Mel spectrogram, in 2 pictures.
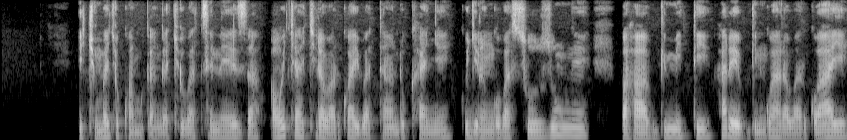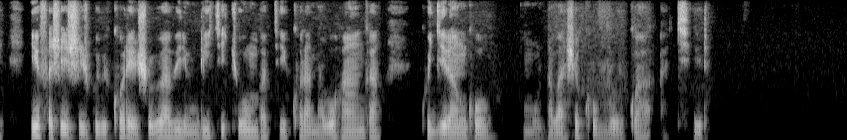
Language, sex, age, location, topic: Kinyarwanda, male, 18-24, Kigali, health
